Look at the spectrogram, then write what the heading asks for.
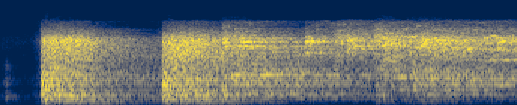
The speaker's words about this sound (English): What are you waiting for, Detective? He's shooting.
